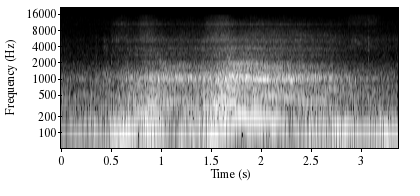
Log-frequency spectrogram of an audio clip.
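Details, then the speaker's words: 2004 Honda Odyssey after spark plug replacement, roadside revs heard from the window: climbs cleanly through quick revs and settles smoothly. Earlier hesitation and rough running are gone; now runs smooth. "it seems pretty good now it wasn't bad before but it was getting kind of had a lot of hesitation it was running kind of rough seems pretty smooth now"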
